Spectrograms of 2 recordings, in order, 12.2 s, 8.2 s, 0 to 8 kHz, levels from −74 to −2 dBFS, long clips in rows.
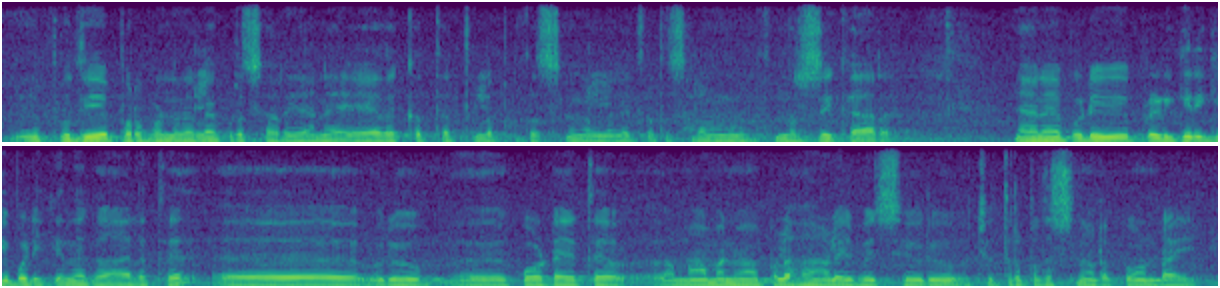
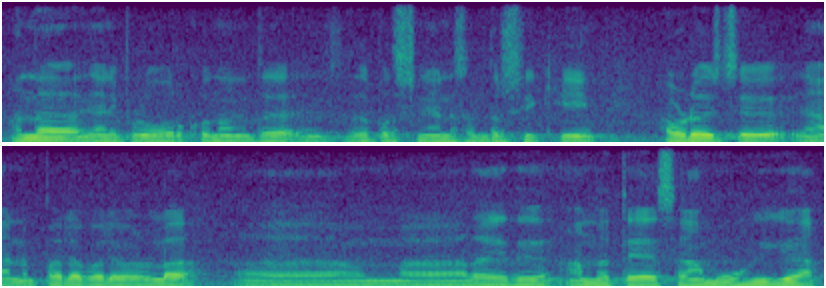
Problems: background sounds at intervals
